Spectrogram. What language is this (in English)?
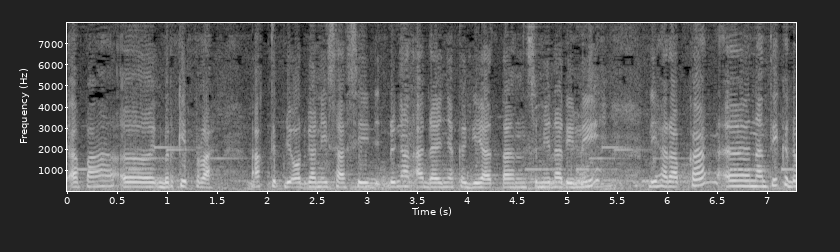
Indonesian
